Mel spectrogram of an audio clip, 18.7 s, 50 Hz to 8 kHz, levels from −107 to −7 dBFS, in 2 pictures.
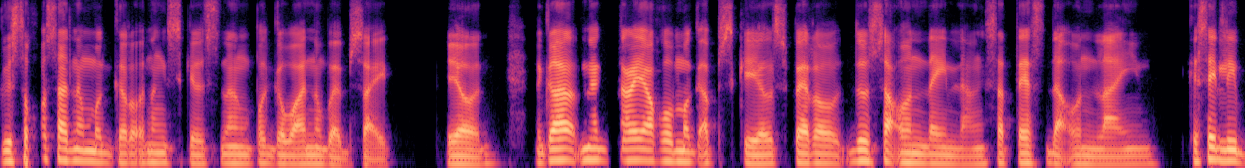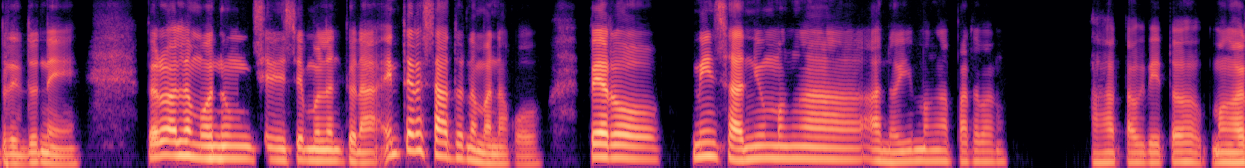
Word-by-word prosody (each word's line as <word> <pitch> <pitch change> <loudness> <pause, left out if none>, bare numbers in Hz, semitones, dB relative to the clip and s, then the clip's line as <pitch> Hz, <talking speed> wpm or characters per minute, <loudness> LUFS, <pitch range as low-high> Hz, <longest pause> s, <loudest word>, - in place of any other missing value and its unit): gusto 135 0 0
ko - - -21
sanang 145 -3 +2
magkaroon 120 -1 -2
ng 120 -1 -2
skills 105 0 -6
ng 110 -1 -1
pag-gawa 105 -2 0
ng 105 -1 -2
website, 80 -2 -4 0.4
yun. 100 0 +1 0.3
Naga 150 +4 +7
nag-try 150 -1 +3
ako 140 0 0
mag 130 -2 0
upskills 105 -2 -2
pero 115 -2 +2
dun 135 0 +1
sa - - +2
online 110 -3 0
lang 95 0 -6
sa 120 - -2
TESDA 115 -1 -1
online 100 0 -3 0.2
kasi 135 +4 +3
libre 135 -6 +1
dun 125 +2 -1
eh. 100 -1 -4 0.5
Pero 210 - +4
alam 205 0 +5
mo 170 - +5
nung 170 -1 +1
sinisimulan 145 -2 0
ko 130 - -1
na 125 0 -1
interesado 220 -5 +2
naman 125 -7 0
ako 100 -1 -11 0.4
pero 175 -4 +5 0.2
minsan 180 -5 +2
yung 175 +1 0
mga 170 -1 0 0.5
ano, 130 - -4
yung 135 +2 -3
mga 135 - -5
para 130 +1 -7
bang, 130 0 -9 0.7
ah, 120 +1 -4
tawag 120 -1 -6
dito, 125 0 -4
mga 125 0 +1
125 Hz, 165 wpm, -24 LUFS, 110-150 Hz, 0.7 s, Naga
